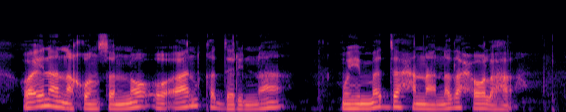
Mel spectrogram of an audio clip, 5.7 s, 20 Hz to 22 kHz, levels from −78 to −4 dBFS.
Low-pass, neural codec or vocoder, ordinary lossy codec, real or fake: 7.2 kHz; none; MP3, 96 kbps; real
